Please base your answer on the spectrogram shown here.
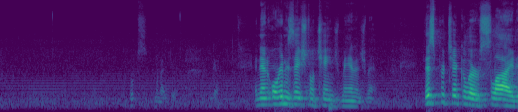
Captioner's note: low voice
